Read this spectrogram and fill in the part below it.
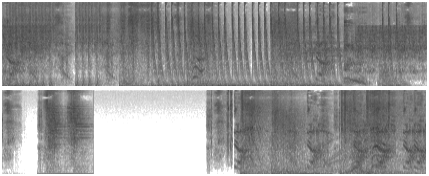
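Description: Rapid electric gunfire crackles and buzzes.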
